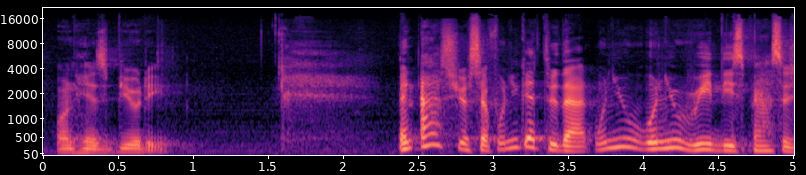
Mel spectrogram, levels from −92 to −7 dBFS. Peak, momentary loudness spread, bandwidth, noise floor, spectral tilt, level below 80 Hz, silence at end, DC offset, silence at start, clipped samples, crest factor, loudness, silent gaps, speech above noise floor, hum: -6 dBFS; 17 LU; 19 kHz; -62 dBFS; -3.5 dB/octave; -66 dBFS; 0 s; under 0.1%; 0.1 s; under 0.1%; 24 dB; -28 LUFS; none; 34 dB; none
